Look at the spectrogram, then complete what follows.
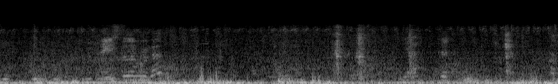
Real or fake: fake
